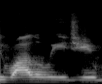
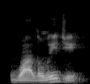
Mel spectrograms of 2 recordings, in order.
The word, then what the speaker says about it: Waluigi: So he does Luigi, Waluigi, Wario, Mario.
